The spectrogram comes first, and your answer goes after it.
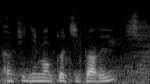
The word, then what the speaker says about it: Infiniment Coty Paris: That's the way, you know, we want to pronounce it, the French way, Infiniment Coty Paris.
